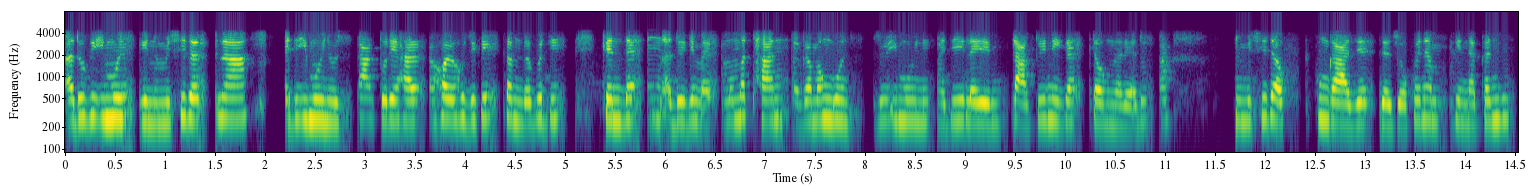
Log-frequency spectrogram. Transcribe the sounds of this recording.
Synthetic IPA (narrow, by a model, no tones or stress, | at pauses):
ɐduɡiimojnuɡinumisidɐnɐajdiːmojnusi̥lak̚tɔɾeɦaɾɦojɦɐwzikːitɐmdɐbudikendɐnɐ̰dudimɐjamɐmɐtʰanɾɐɡɐmɐŋɡunszuimojnuajdilɐjɾemilak̚tuɡiniɡajtɐwnɐɾeɐduɡɐ | numisidɐːkʰjkʰuŋɡazedɐzuɐkʰojnɐmaɡinɐkɐnzi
